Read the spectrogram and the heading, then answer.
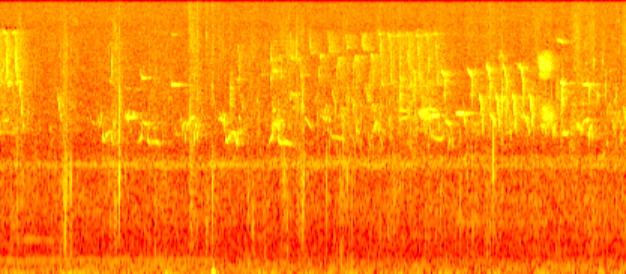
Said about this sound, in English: Tennessee warbler's a bit more in the open now.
